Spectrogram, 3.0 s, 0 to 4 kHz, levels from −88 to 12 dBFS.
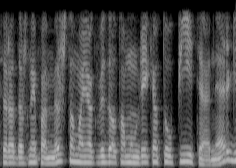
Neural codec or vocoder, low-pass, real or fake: none; 3.6 kHz; real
